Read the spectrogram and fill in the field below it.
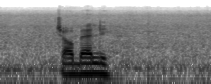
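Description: A young man speaks briefly and casually, close by.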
